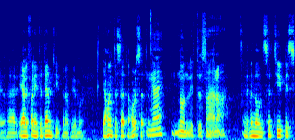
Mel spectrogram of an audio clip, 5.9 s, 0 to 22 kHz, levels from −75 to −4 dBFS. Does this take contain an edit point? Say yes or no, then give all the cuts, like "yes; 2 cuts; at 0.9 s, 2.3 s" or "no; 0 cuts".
yes; 1 cut; at 2.0 s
